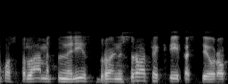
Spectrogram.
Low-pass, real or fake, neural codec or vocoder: 7.2 kHz; fake; codec, 16 kHz in and 24 kHz out, 2.2 kbps, FireRedTTS-2 codec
